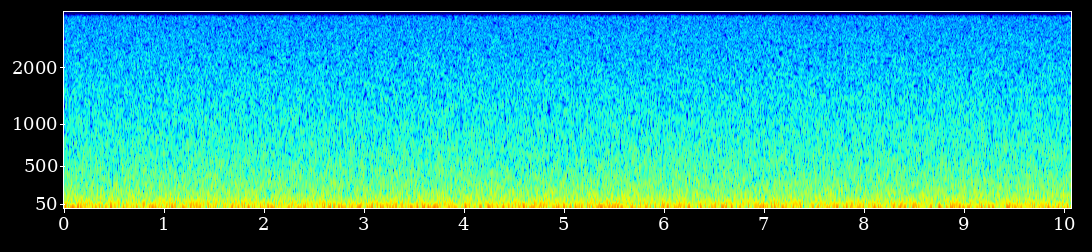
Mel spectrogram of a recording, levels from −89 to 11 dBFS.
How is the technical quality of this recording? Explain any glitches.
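Nothing stood out on listening to this recording of everyday sounds, which arrives over a G.711 call path with nothing above 4 kHz.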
